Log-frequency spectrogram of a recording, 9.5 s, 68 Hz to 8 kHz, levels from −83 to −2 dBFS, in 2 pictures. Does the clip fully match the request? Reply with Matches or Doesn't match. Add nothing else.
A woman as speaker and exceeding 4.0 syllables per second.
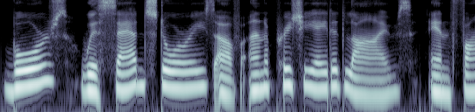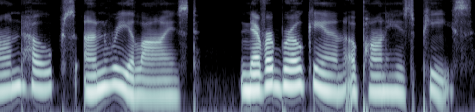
Doesn't match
